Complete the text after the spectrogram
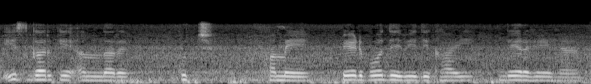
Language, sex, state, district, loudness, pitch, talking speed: Hindi, female, Haryana, Rohtak, -15 LUFS, 185 Hz, 130 wpm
